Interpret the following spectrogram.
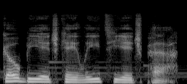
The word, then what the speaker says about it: Göbekli Tepe: Göbekli Tepe, pronounced Göbekli Tepe, a place older than Stonehenge, older than Egypt's pyramids.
